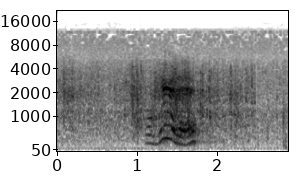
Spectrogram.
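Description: A woman cries out in a high, swooping voice.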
